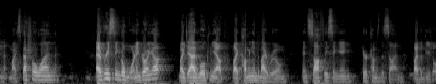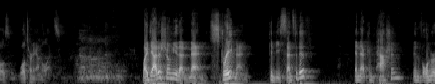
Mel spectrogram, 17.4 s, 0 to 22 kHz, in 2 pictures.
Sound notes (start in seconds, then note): 10.2 laugh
